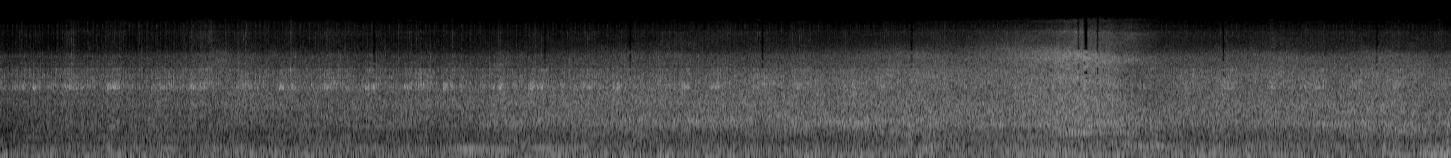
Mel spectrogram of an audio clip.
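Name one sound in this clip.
A bicycle's tyres hum on the road.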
